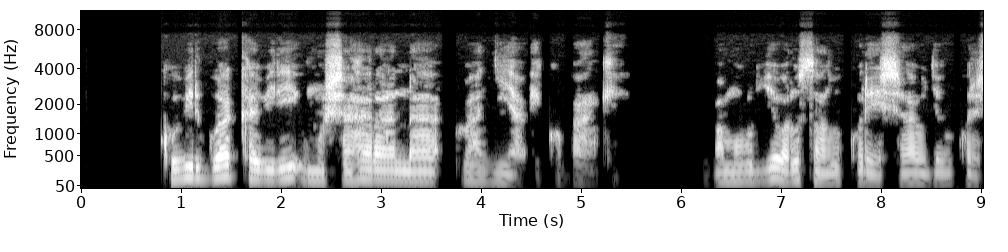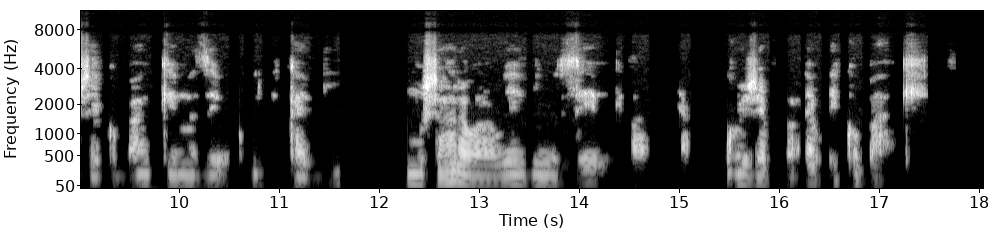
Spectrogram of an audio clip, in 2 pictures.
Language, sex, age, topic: Kinyarwanda, male, 25-35, finance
